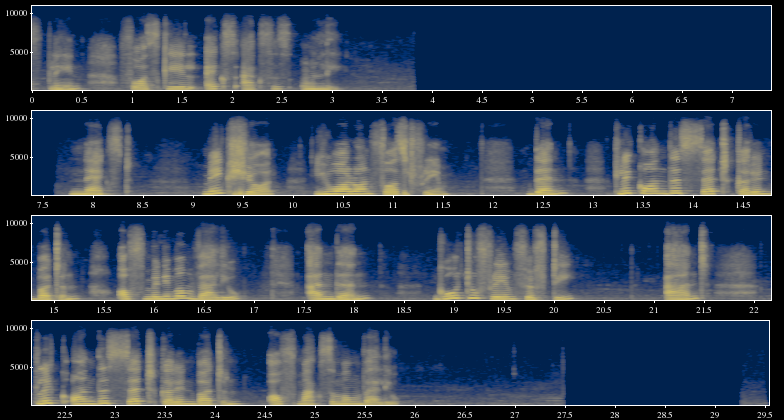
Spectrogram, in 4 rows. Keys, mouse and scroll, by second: 0.3 click, 6.7 click, 7.6 click, 8.1 click, 9.2 click, 13.2 click, 19.7 click, 21.5 click, 23.3 click.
